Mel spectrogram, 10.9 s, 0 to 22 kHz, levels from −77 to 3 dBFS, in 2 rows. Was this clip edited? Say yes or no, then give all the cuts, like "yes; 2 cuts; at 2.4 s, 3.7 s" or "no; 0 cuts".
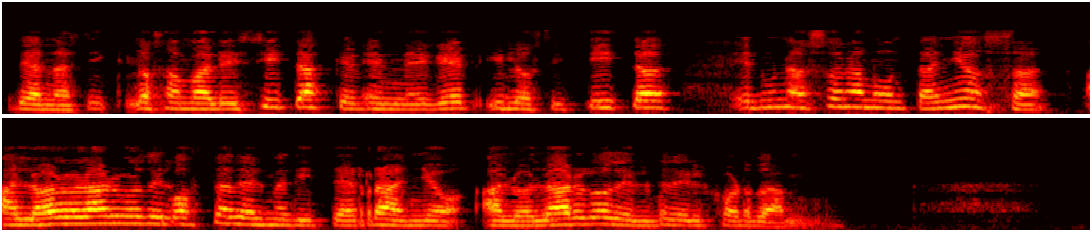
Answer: yes; 5 cuts; at 1.8 s, 3.6 s, 5.3 s, 6.3 s, 8.7 s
